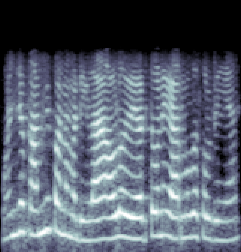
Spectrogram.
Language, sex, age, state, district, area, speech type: Tamil, female, 45-60, Tamil Nadu, Tiruvannamalai, rural, conversation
